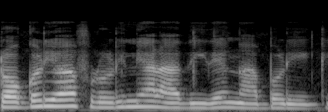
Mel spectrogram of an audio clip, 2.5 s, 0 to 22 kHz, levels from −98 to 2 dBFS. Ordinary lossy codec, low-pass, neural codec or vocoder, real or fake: none; 9.9 kHz; none; real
